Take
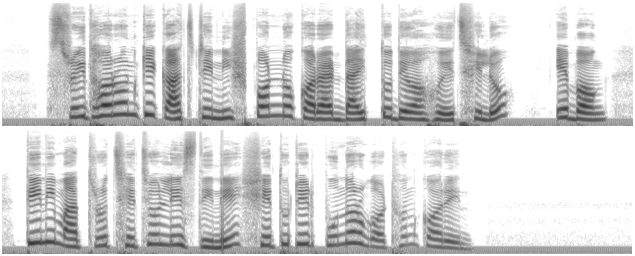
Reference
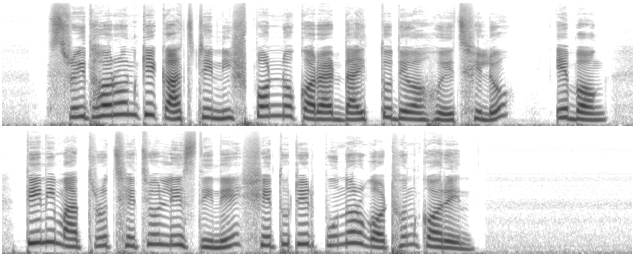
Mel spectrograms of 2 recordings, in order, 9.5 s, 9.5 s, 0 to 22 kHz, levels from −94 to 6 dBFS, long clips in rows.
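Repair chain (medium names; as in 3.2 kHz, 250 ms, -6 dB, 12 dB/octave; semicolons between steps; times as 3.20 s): de-hum 65.4 Hz, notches 3; 3.42–3.54 s: high-pass 140 Hz 24 dB/octave; interpolate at 6.38 s, 9.2 ms; trim 0 dB, from 7.48 s +8 dB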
